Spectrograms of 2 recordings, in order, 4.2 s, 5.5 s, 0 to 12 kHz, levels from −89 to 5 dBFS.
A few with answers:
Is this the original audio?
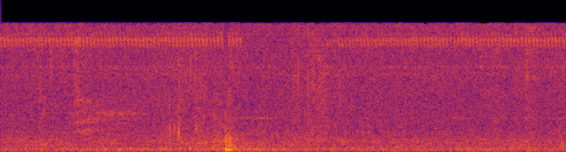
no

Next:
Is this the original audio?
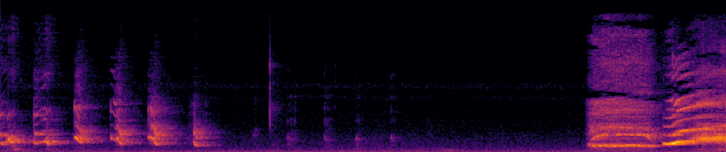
yes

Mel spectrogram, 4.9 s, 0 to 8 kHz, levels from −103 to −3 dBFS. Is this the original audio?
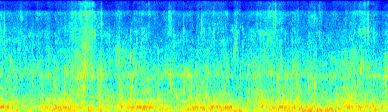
no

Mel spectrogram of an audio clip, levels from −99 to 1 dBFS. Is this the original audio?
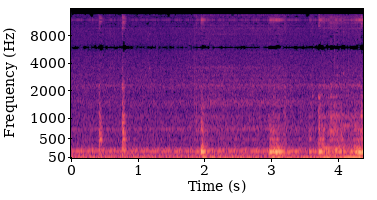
yes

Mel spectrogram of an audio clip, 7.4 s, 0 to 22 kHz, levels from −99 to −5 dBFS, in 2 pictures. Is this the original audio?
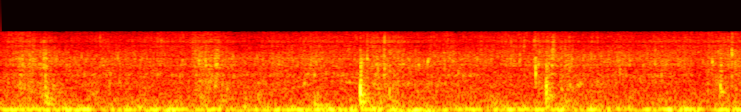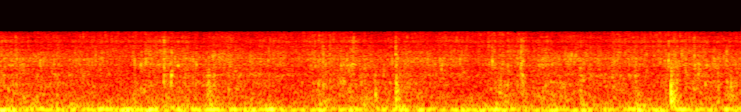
yes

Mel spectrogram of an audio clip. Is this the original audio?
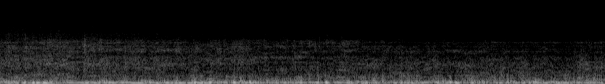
no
